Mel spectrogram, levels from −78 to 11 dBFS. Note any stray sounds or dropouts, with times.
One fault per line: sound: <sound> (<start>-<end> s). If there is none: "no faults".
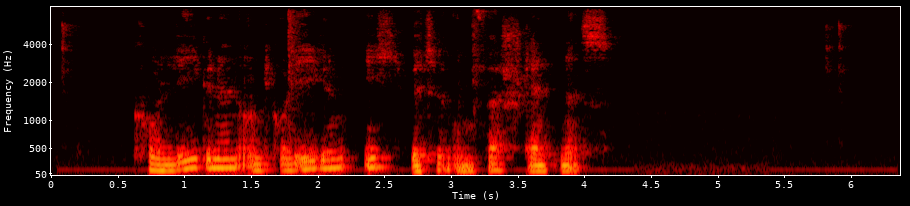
no faults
